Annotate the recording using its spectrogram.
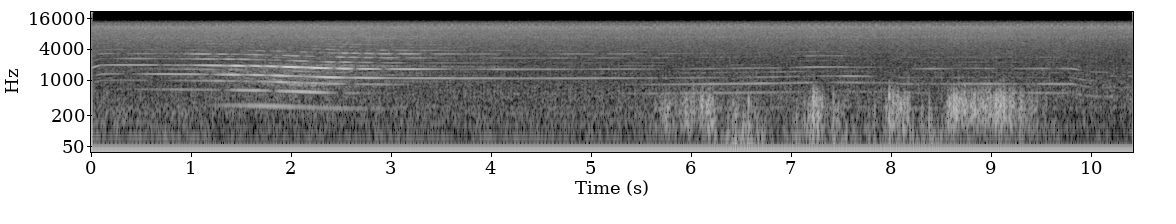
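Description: Brushless electric motor (KD KA450H 3200kv) spinning a 6x5.5 APC pusher propeller on a flying foam RC jet: a loud, steady whine whose pitch slides down over the first few seconds, holds, then drops sharply near the end as the throttle comes back. Several gusts of rushing wind noise come through in the second half.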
